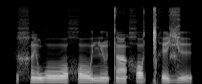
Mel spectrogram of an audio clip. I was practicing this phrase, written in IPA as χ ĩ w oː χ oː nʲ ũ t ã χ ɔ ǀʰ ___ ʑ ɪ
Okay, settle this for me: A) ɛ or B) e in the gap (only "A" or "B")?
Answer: B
